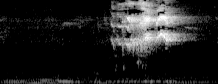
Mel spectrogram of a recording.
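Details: Home-kept black-capped lory, noted as very vocal, giving one rough scratchy screech in the second half, set against a steady low rumble like passing traffic.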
